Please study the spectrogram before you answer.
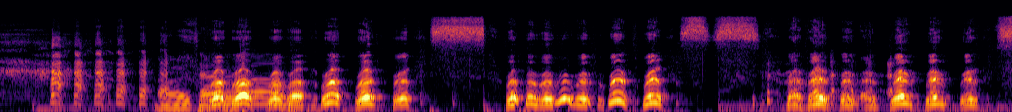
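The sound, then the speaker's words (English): Voices imitate dogs with quick, rhythmic bursts of barking, broken up by two long, breathy snake-like hisses, all fairly loud, with some chuckling mixed in. “Oh, I thought it was dogs and snakes.”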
